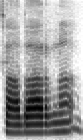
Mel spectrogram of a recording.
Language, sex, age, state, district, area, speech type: Malayalam, female, 45-60, Kerala, Kottayam, urban, spontaneous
